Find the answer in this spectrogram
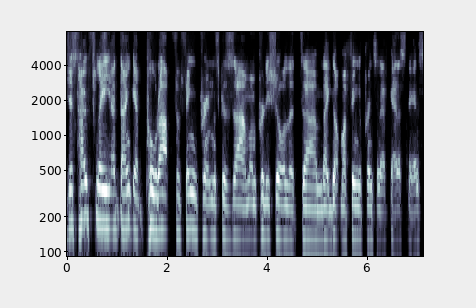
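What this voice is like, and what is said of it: Australian accent. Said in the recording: “Something about that Australian accent”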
